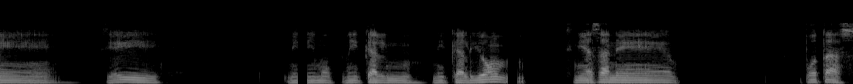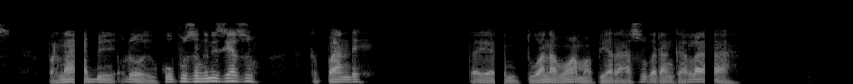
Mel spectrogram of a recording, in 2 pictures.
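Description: A speech recording that was likely encoded with low-bitrate AAC compression, consistent with AAC-LC near 24 kbps, so nothing is heard above about 6.9 kHz, and the voice sounds plainly dull and smeared, with a warbling, fizzy edge on sibilants. The audio was also delivered in 2-second chunks with a gap between chunks, so silence is inserted at every join: hard-edged 100 ms holes at 0.88, 2.98, 5.08, 7.18, 9.28, 11.38, 13.48 and 15.58 s, repeating every 2.1 s.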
